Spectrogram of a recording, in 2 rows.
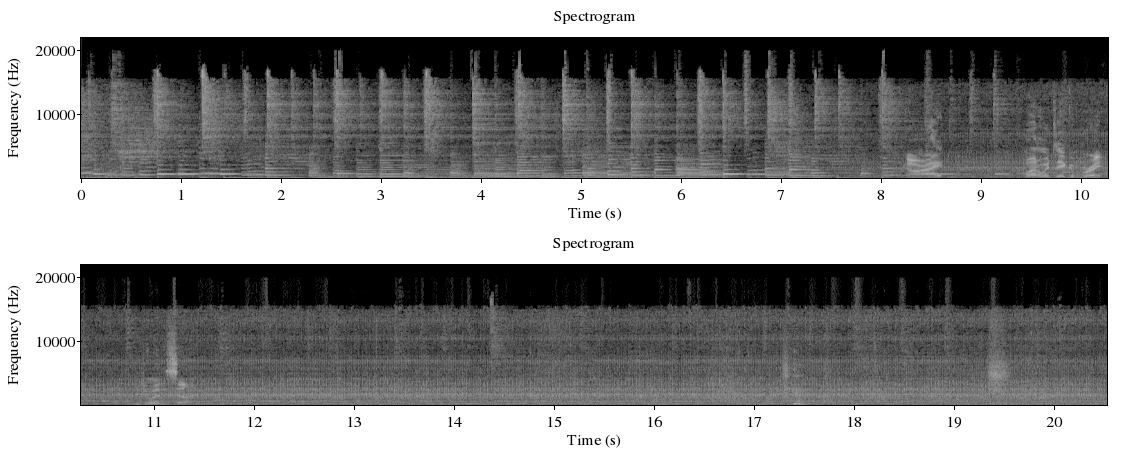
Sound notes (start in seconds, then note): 11.8 engine purring; 17.2 giggles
